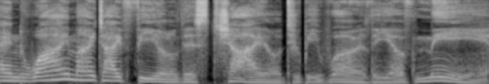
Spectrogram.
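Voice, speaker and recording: Using a put-on character voice, a man speaks very slowly at a fairly low pitch. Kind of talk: audio drama.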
